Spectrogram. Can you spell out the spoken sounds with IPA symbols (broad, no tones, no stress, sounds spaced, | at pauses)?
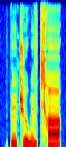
t ẽ t͡ʃ ɵ w ẽ z t͡ɕʰ a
